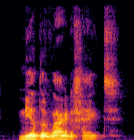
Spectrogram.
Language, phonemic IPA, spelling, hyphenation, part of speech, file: Dutch, /ˌmeːr.dərˈʋaːr.dəx.ɦɛi̯t/, meerderwaardigheid, meer‧der‧waar‧dig‧heid, noun, Nl-meerderwaardigheid.ogg
- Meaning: superiority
